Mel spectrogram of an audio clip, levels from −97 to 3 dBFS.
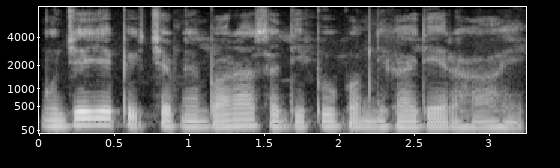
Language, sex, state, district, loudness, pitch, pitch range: Hindi, male, Arunachal Pradesh, Lower Dibang Valley, -19 LUFS, 105 Hz, 100-110 Hz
